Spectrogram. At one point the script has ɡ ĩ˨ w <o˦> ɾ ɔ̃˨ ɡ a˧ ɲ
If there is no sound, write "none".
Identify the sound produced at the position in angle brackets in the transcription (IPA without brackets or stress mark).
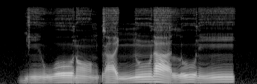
o˧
